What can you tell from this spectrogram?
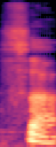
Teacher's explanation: জিহ্বার আগা সামনের উপরে দুই দাঁতের আগার সাথে লাগিয়ে আমরা উচ্চারণ করব সা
